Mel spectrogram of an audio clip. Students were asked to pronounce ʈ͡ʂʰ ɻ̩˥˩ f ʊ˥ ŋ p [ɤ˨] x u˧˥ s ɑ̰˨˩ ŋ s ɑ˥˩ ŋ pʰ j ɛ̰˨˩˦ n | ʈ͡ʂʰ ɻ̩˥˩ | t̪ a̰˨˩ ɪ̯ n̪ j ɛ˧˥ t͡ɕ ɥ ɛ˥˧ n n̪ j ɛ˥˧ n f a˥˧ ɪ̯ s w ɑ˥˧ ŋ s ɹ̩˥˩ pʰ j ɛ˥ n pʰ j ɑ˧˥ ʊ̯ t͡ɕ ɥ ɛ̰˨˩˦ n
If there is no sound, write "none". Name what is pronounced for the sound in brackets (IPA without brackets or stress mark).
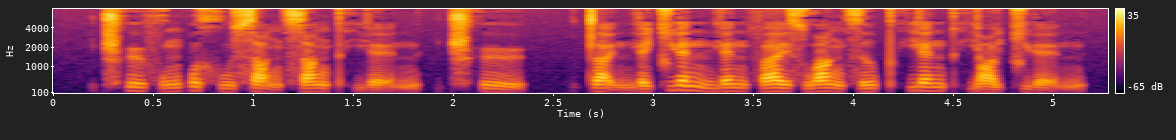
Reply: ɤ˨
